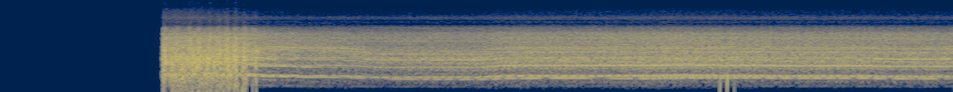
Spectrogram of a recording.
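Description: Silent for about a second, then the brushless motors of an FPV racing quadcopter start up, heard through its onboard camera: a brief loud rush, then a steady high whine with small wobbles in pitch.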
